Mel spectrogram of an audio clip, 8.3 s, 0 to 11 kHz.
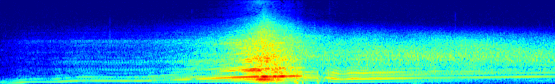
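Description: BMW E46 320ci's 2.2-litre straight-six with a Scorpion aftermarket exhaust, accelerating past in a fly-by. The engine note climbs as the car approaches and is loudest about four seconds in as it passes. The pitch then drops and climbs again as the car pulls away.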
